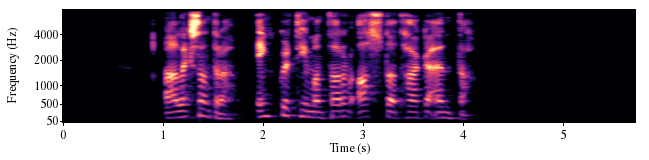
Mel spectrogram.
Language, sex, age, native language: Icelandic, male, 20-29, Icelandic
